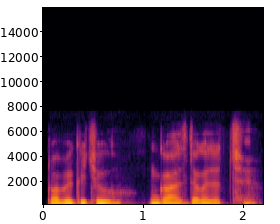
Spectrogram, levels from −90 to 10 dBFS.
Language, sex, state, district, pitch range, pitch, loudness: Bengali, male, West Bengal, Cooch Behar, 125-145 Hz, 135 Hz, -16 LUFS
